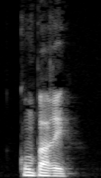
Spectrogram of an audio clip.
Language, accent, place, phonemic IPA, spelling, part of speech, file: French, France, Lyon, /kɔ̃.pa.ʁe/, comparé, verb / adjective, LL-Q150 (fra)-comparé.wav
- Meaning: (verb) past participle of comparer; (adjective) compared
